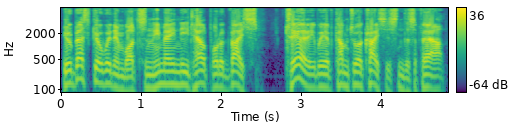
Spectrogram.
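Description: A man voicing a sharp, self-assured male detective who speaks with crisp emphasis in a storybook reading. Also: mid-range voice, quick pace, no room sound, studio quality, pitched above the performer's own voice, natural voice. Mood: commanding. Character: sharp, commanding male detective, middle-aged.

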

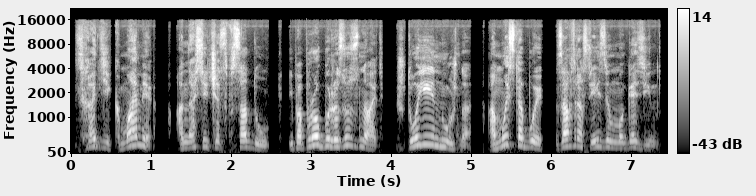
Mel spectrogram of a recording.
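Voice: medium pitch, normal speed, hardly any pauses, husky. Cartoon father pig actor voicing: absent-minded, easygoing, hesitant, with swooping intonation. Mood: musing. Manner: hesitant, musing, expressive. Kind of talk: children's cartoon dubbing.

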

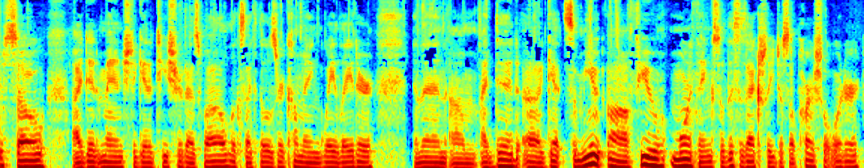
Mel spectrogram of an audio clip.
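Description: A man's voice: on the low side, steady tone, normal speed, warm tone. A man hosting a casual unboxing vlog, enthusiastic and full of small fillers as he goes through his purchases. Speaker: video host. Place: indoors at a table, off camera.

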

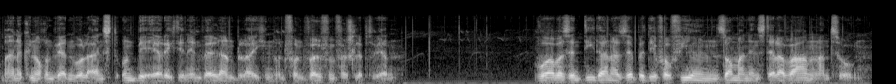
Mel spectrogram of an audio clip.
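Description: An actor playing a seasoned, steady frontier woodsman in a radio play, with a husky voice and a dry, thoughtful manner. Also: sits low, brisk. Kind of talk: German radio play acting.

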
